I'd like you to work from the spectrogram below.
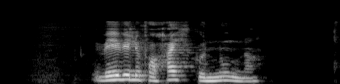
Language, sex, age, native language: Icelandic, female, 40-49, Icelandic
